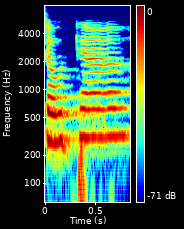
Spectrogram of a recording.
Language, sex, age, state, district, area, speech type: Marathi, female, 30-45, Maharashtra, Nagpur, urban, spontaneous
